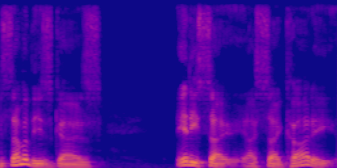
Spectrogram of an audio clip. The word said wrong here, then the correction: Cicotte: however you pronounce his name, Cicotte,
